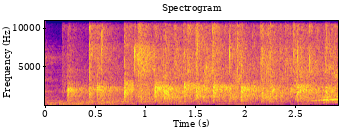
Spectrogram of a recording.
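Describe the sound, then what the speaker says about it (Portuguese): Congregation applauding during a church service held in a garage, a loud run of clapping with scattered sharper claps, mixed with some voices and a little music. "Vamos aplaudir o Senhor bem forte"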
